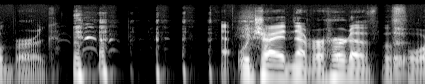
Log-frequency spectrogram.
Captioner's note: laughing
